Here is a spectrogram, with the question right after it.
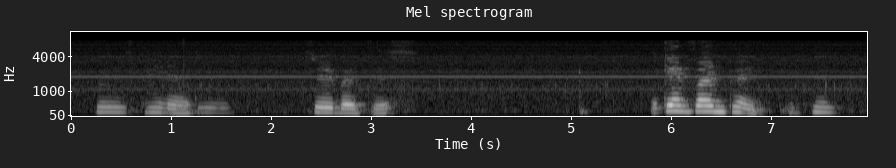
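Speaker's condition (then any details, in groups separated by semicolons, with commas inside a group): Cerebral palsy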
